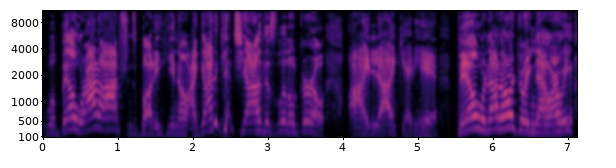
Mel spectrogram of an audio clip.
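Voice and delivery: loud, rising irritation at a ghost; mock angry. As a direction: exorcist losing patience.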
